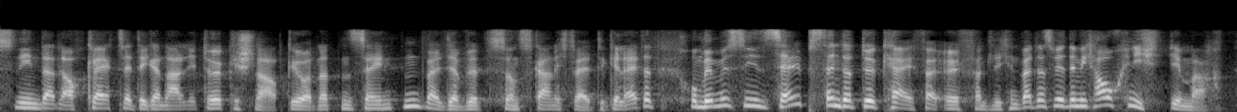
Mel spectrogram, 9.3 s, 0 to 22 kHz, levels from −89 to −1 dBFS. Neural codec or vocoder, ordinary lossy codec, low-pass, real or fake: codec, 16 kHz, 0.8 kbps, ZipCodec; MP3, 64 kbps; 7.2 kHz; fake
